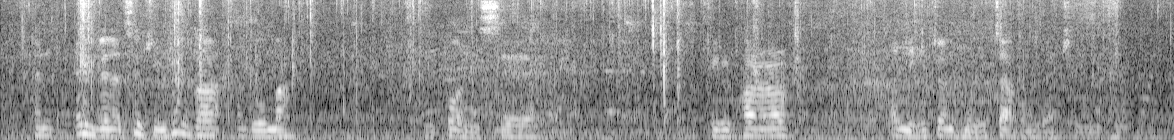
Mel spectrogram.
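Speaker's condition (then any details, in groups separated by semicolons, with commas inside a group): No condition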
